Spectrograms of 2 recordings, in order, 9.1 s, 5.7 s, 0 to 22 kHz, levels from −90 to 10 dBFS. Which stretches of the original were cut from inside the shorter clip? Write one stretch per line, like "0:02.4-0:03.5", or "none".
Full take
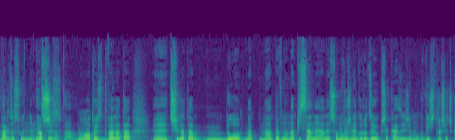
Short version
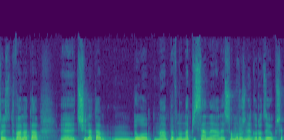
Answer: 0:04.9-0:05.1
